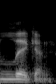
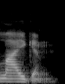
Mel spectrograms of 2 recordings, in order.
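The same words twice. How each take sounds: First: It uses the chemistry pronunciation of the word. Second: It uses the biology pronunciation of the word. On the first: This is how the word is said in chemistry. "in chemistry, we pronounce it as a ligand" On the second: This is how the word is said in biology. "in biology, they pronounce this as a ligand"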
